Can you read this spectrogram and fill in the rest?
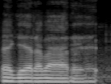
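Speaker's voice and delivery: slow, drawn-out Italian-American catchphrase; Italian-American accent. Pretend. Friend joins in practising the catchphrase, slow Italian-American accent. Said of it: "working on my Italian accent".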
